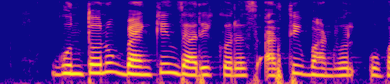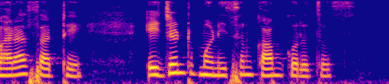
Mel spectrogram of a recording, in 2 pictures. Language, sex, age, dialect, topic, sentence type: Marathi, female, 31-35, Northern Konkan, banking, statement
